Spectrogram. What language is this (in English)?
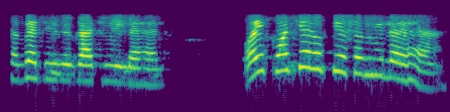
Maithili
